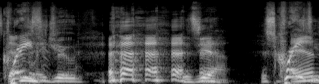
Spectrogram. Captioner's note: laughing loudly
